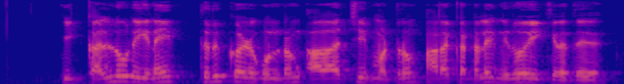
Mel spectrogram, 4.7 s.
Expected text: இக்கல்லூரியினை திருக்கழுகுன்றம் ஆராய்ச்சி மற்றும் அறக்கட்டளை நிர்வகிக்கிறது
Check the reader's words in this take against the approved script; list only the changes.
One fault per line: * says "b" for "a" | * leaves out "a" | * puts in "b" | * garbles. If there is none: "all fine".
all fine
